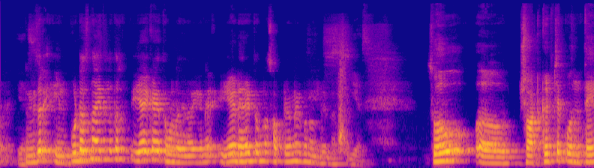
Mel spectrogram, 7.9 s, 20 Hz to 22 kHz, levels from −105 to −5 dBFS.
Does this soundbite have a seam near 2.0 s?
no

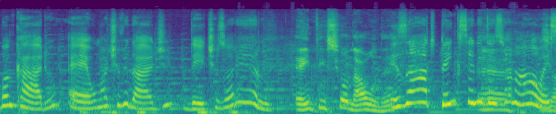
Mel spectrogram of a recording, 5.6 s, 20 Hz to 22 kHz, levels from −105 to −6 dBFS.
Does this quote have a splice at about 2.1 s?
no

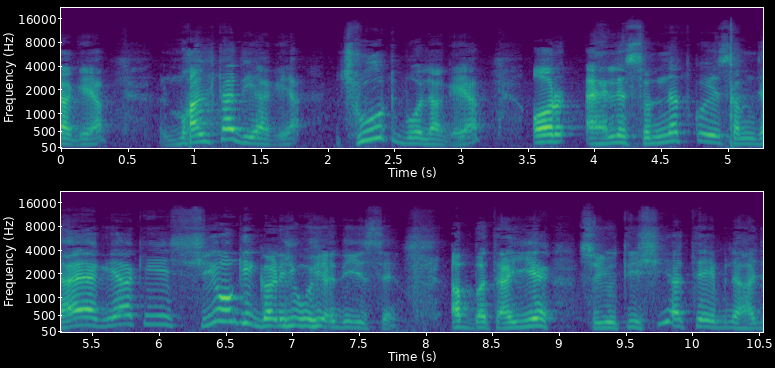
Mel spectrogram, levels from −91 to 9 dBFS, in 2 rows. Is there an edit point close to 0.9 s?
yes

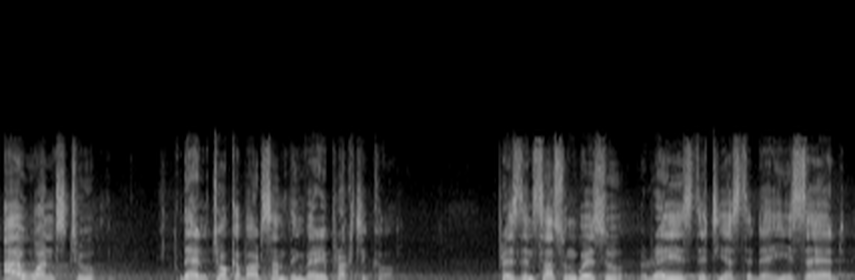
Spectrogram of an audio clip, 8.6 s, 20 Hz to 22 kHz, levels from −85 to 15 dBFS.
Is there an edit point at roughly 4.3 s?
yes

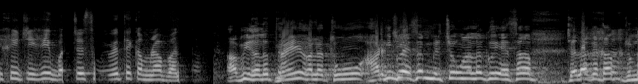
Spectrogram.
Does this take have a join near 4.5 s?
no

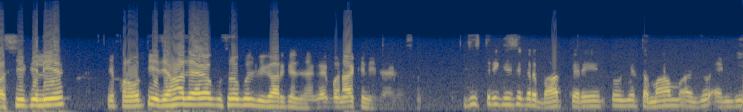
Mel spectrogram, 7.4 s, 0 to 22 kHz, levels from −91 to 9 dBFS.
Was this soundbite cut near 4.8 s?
no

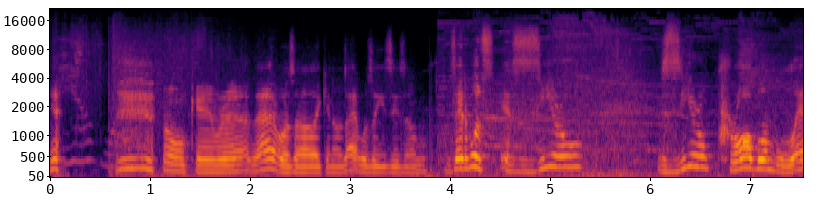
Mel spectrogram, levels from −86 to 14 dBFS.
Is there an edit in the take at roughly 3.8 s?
yes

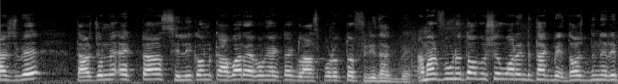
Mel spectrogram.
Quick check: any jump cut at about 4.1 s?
yes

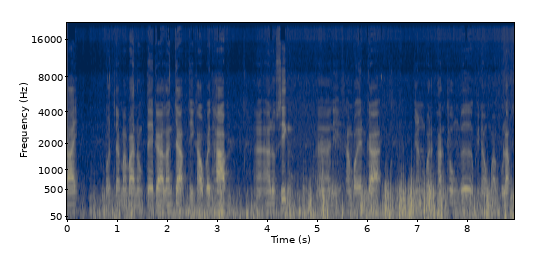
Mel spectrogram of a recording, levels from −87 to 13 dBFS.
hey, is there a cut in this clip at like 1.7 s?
yes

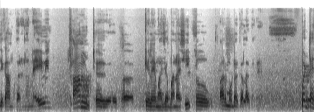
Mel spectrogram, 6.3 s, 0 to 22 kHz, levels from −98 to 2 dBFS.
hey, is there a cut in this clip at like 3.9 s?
yes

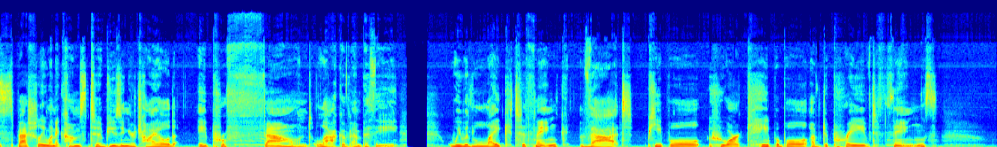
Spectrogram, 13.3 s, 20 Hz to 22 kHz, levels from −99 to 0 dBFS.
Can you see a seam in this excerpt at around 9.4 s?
no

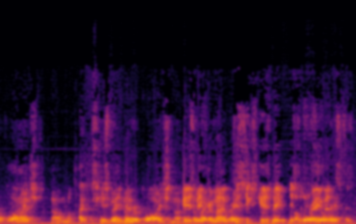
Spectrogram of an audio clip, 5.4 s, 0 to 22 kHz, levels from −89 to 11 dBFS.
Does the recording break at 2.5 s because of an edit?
no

